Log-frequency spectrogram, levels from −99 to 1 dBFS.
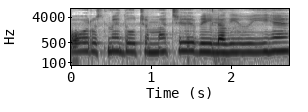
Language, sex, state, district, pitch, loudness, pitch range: Hindi, female, Goa, North and South Goa, 245 Hz, -15 LUFS, 235-255 Hz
